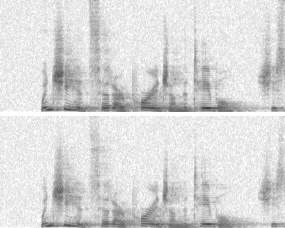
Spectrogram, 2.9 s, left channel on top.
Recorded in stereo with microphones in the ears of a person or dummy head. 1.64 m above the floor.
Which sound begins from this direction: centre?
A woman speaking, at 0.4 s.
